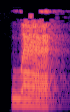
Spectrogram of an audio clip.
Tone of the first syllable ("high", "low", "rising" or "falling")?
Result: low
